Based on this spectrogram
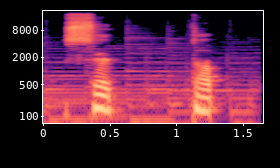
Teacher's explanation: まず、set と up がくっつきます。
